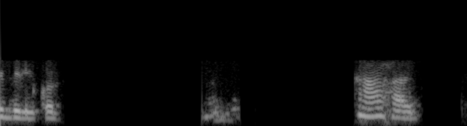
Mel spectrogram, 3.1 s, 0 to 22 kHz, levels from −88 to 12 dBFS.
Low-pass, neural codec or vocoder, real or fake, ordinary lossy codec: 3.6 kHz; none; real; none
